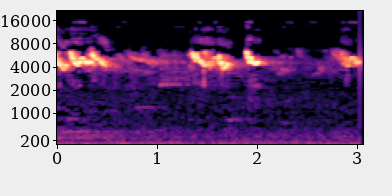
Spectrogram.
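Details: Oriental white-eye voice training in the 'líu' style: a few short, very high twittered phrases separated by pauses, the first and last drawn out, the middle ones clipped bursts.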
